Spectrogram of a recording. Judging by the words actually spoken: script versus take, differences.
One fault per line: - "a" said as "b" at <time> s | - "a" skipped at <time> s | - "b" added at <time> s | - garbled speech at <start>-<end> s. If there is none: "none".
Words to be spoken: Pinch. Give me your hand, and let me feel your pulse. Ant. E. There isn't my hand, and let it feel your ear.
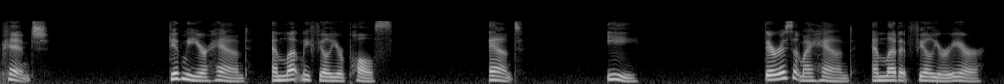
none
